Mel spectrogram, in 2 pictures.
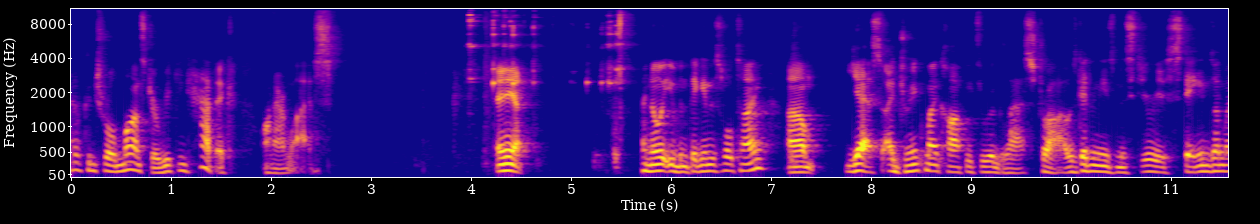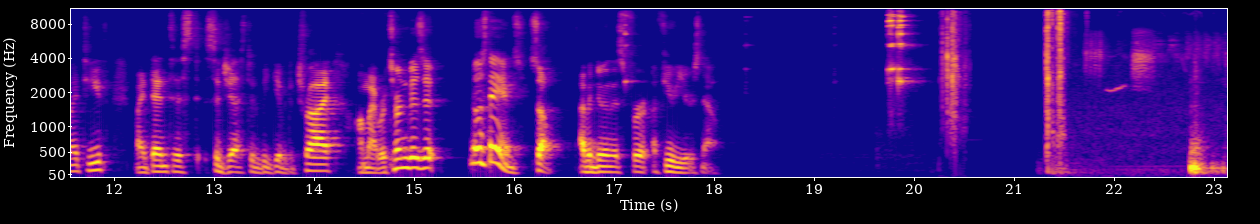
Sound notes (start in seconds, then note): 19.7 glass straw clicks; 21.3 camera shutter clicking; 21.5 birds chirping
